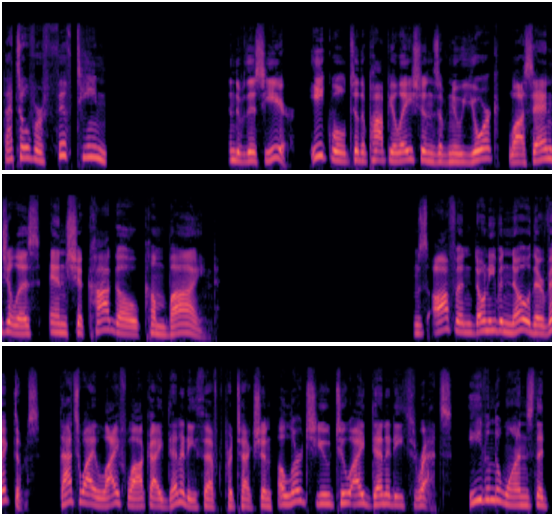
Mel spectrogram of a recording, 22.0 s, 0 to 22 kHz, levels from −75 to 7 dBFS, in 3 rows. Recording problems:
audio cutting out; at 1.5 s for 1.5 s and at 10 s for 2.5 s

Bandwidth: 13.5 kHz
